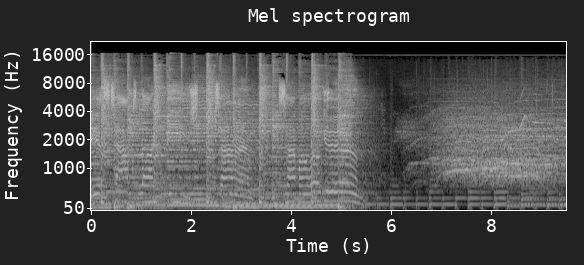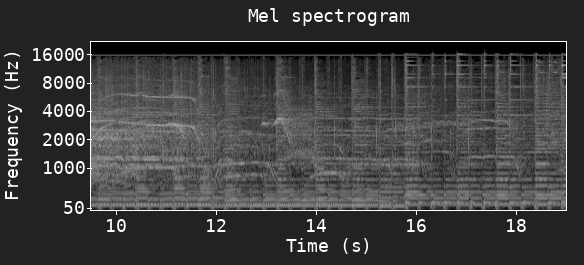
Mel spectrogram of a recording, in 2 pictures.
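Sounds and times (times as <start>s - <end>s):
rock band playing live: 0.0s - 19.0s
audience cheering and whooping: 6.2s - 18.6s.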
